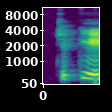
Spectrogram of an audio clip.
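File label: "cekit", Malay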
